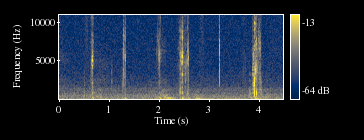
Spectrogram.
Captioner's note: slime squishing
